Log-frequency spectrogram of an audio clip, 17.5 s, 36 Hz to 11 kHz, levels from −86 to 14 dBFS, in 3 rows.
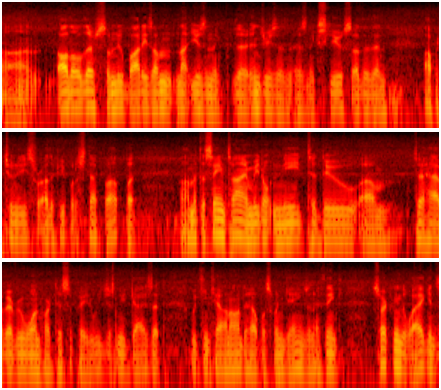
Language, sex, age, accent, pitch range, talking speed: English, male, 40-59, American, 80-90 Hz, 210 wpm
